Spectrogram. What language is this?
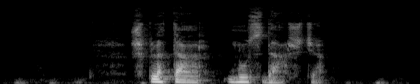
Romansh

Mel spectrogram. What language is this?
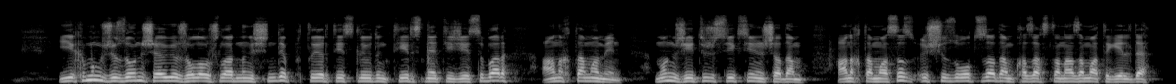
Kazakh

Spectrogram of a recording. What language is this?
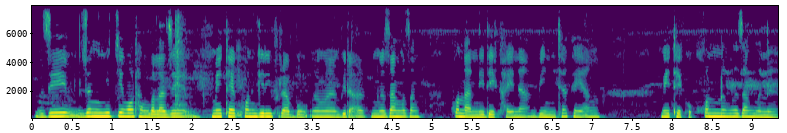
Bodo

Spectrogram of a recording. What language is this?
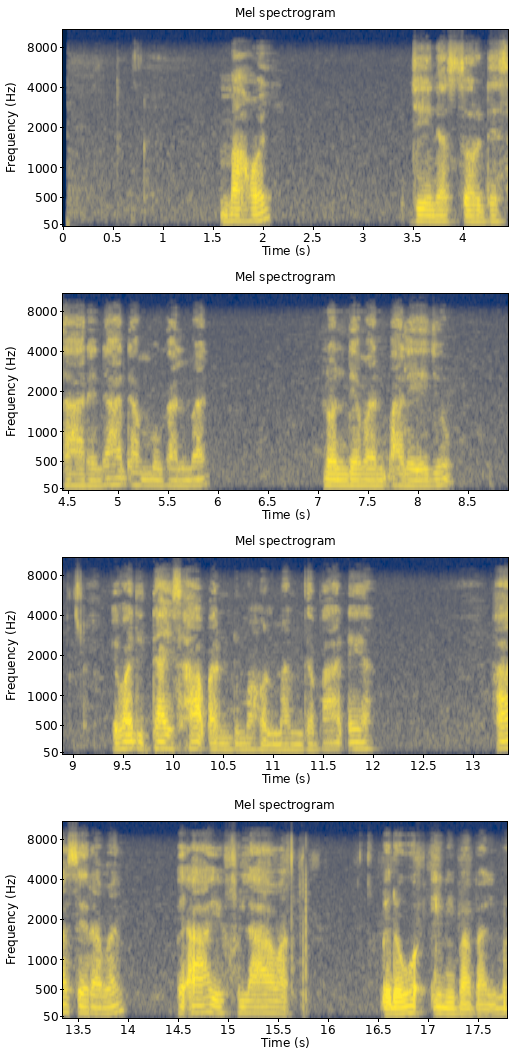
Fula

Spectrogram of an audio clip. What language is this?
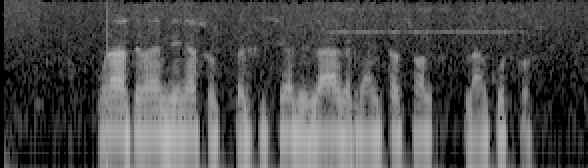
Spanish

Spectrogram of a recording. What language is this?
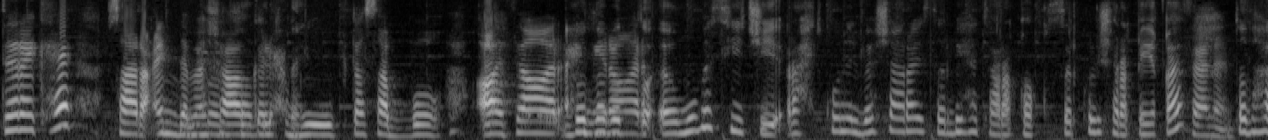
Arabic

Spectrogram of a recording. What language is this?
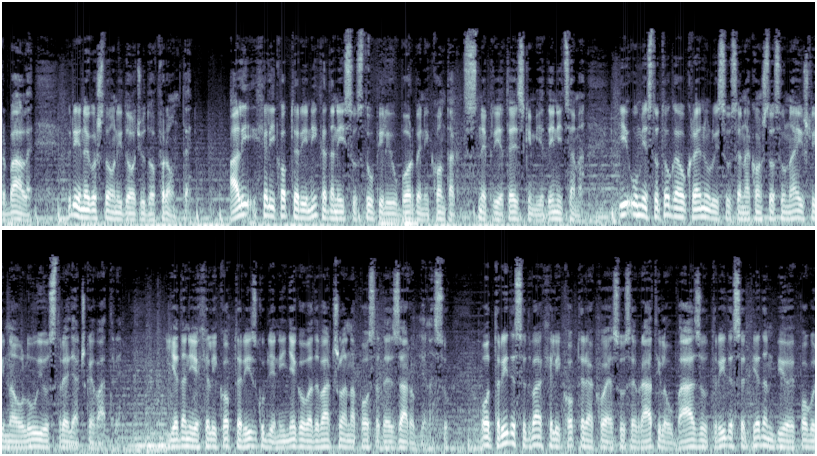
Croatian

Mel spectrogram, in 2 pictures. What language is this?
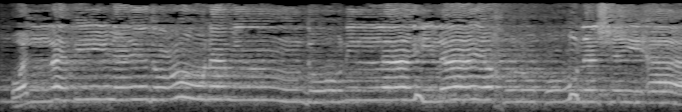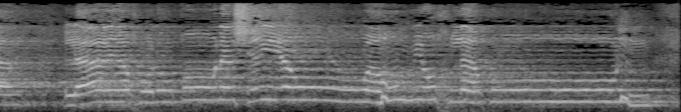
Arabic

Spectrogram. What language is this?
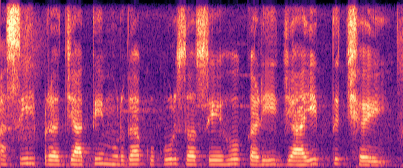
Maithili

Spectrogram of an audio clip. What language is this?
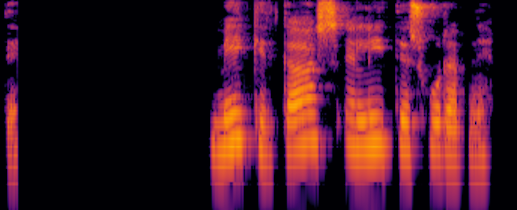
Icelandic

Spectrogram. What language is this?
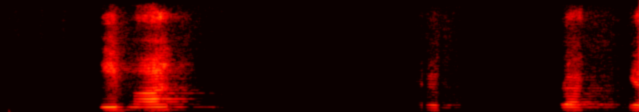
Icelandic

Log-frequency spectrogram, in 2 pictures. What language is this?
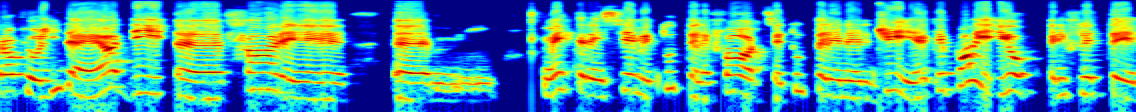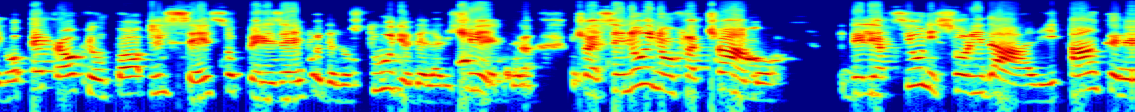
Italian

